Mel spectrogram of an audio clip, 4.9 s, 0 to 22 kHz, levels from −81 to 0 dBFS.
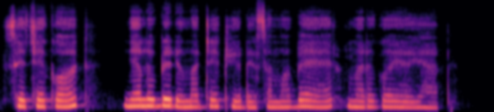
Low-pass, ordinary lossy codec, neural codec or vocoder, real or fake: none; none; codec, 44.1 kHz, 3.4 kbps, Pupu-Codec; fake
